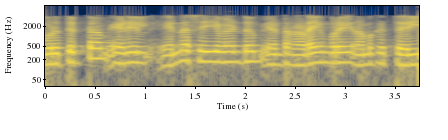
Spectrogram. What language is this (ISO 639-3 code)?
tam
